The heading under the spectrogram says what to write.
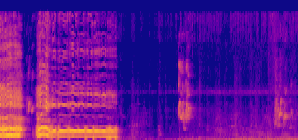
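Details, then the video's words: Kokok Balenggek rooster, a native breed from Solok, West Sumatra, crowing loudly: a short harmonic opening note, then a long stepped series of rapid syllables lasting about one and a half seconds, followed by a quiet stretch with faint distant chirps. "Ayam kukuak Balenggek... Asli solok Sumbar"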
